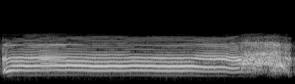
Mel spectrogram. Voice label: damaged pilot, mood low, speech hun; War Thunder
